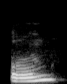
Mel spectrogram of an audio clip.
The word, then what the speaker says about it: ओम: ओम पद का कम से कम प्लुत में उच्चारण होना चाहिए।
